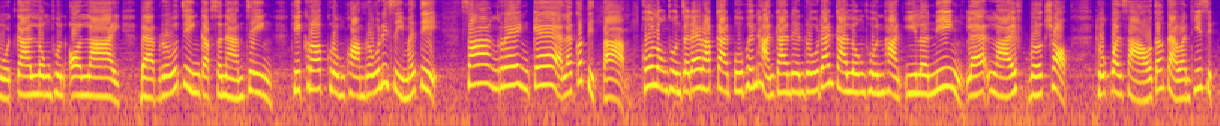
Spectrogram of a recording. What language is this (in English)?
Thai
